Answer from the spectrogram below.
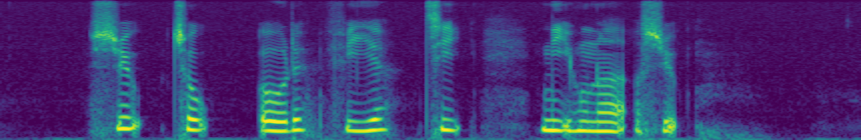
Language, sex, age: Danish, female, 33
